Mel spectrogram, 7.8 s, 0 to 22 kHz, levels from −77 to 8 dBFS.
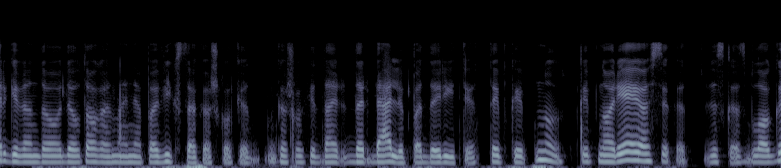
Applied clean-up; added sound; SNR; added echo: neural mask model Resemble Enhance denoiser.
